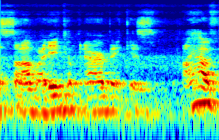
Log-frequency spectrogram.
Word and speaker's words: Assalamu alaikum: Now, if you're feeling uncomfortable, that's because that Assalamu alaikum is an authentic Arabic pronunciation. I never passed through the Western Sydney rendition.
